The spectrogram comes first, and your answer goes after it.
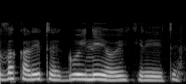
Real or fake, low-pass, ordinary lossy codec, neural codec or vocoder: real; 7.2 kHz; none; none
